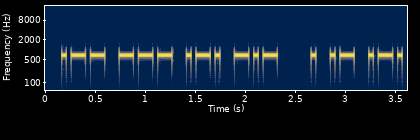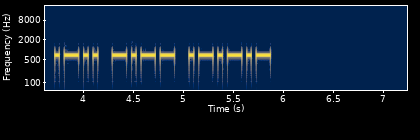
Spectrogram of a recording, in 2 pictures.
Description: Morse code, heard as a keyed tone, about 25 wpm, 700 Hz. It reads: WORK EARLY.
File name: practice / 25wpm / Sentences with 2-Word Phrases - 25wpm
